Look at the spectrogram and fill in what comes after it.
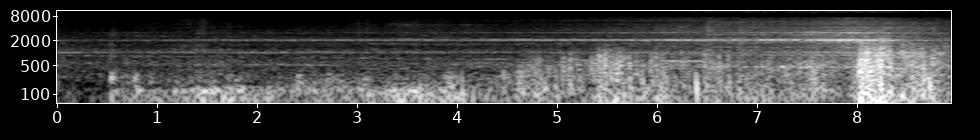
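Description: Trenitalia Pop electric train approaching and running past alongside the platform: the rumble of its wheels on the rails builds steadily under a thin, steady squeal. About eight seconds in, the front passes close and a sudden rush of air hits the microphone, the loudest moment.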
